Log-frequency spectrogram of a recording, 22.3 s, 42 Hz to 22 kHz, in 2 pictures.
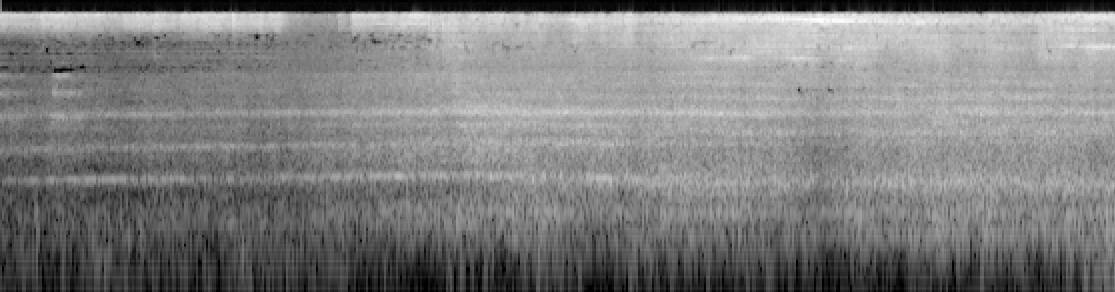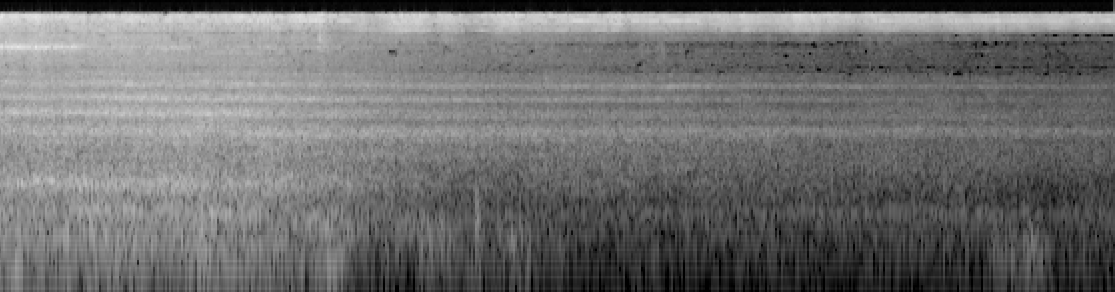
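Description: Amtrak passenger train behind a Siemens ACS-64 electric locomotive passing through a station at speed. A steady whine and rail noise build to a peak over about ten seconds, then fade as the cars recede.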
